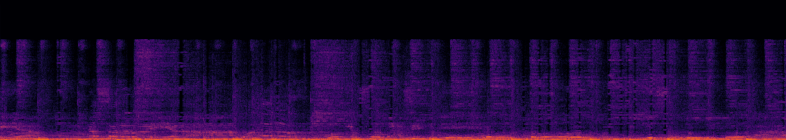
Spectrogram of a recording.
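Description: Loud live band music with a lead singer over a steady, heavy bass.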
